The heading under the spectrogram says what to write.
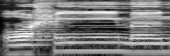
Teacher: میم کے اوپر تنوین غنہ کریں گے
